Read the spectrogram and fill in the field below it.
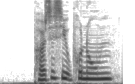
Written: possessivpronomen

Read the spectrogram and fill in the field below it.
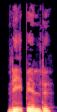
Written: læbælte

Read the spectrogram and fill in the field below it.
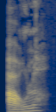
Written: Avlere

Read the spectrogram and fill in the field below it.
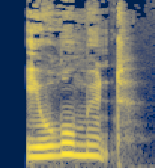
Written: euromønt

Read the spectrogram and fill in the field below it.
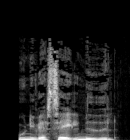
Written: universalmiddel

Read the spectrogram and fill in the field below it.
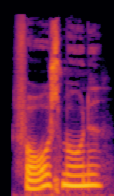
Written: forårsmåned

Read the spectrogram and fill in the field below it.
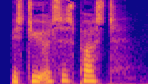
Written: bestyrelsespost

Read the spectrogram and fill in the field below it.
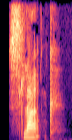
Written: slanke

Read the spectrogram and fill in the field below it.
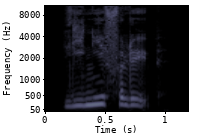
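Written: linjeforløb

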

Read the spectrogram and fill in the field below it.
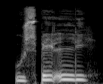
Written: uspillelig

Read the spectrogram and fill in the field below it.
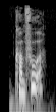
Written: komfur

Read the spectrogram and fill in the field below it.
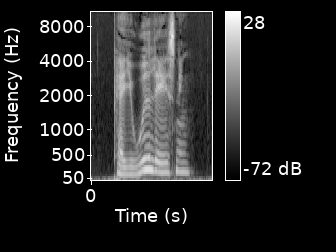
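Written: PERIODELÆSNING

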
